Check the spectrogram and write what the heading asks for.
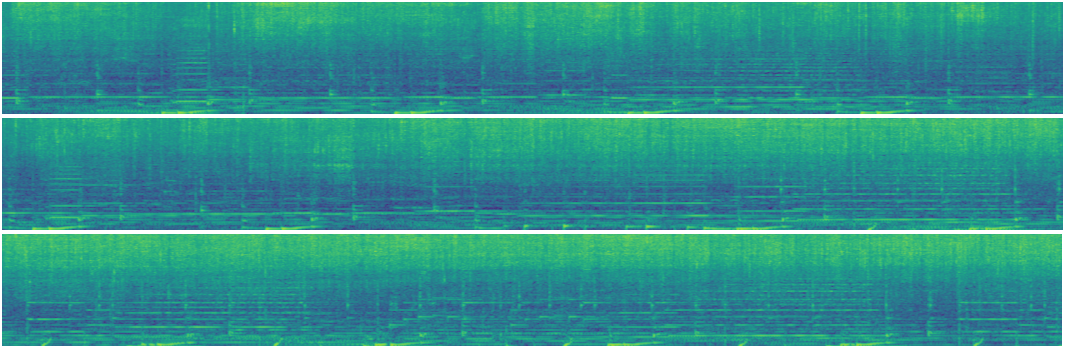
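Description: Background music with a steady beat, a low pulse about every two seconds, over the continuous sizzle of meat skewers grilling over charcoal.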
